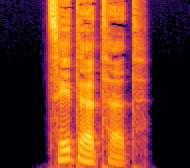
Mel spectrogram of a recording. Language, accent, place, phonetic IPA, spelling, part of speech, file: German, Germany, Berlin, [ˈt͡seːtɐtət], zetertet, verb, De-zetertet.ogg
- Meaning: inflection of zetern: 1. second-person plural preterite 2. second-person plural subjunctive II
